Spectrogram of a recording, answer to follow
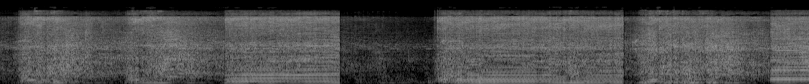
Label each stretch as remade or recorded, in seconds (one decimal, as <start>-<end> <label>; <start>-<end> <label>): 0.0-5.4 recorded; 5.4-7.3 remade; 7.3-8.1 recorded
